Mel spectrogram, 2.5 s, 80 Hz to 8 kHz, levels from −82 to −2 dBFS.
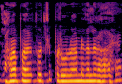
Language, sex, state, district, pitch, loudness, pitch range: Hindi, male, Uttar Pradesh, Muzaffarnagar, 205 Hz, -16 LUFS, 200-215 Hz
